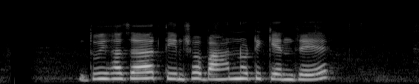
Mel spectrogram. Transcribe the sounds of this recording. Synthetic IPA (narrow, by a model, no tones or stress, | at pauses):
d̪ujɦad͡ʑaɾt̪inʃɔbaɦanːoʈikend̪ɾe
